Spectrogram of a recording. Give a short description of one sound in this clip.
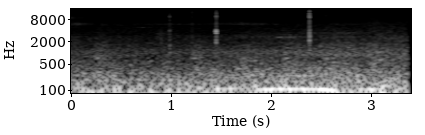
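A key clicks as it turns in a motorcycle ignition.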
